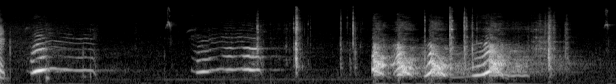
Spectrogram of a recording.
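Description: A dog whining and howling in two long high calls, then breaking into a quick run of yips and barks in the second half.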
